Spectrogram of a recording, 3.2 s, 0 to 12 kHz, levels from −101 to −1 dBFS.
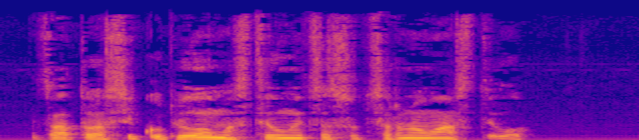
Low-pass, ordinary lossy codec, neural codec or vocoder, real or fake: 10.8 kHz; AAC, 48 kbps; none; real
